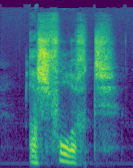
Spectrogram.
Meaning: as follows
- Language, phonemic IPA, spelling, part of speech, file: Dutch, /ɑls ˈfɔlxt/, als volgt, phrase, Nl-als volgt.ogg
